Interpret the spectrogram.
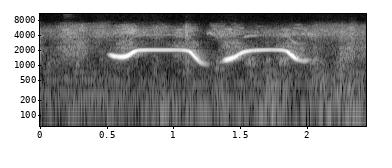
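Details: Black-naped oriole from Aceh giving two clear, fluting whistled phrases, each rising, holding a level note, then dropping sharply, about a second apart.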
